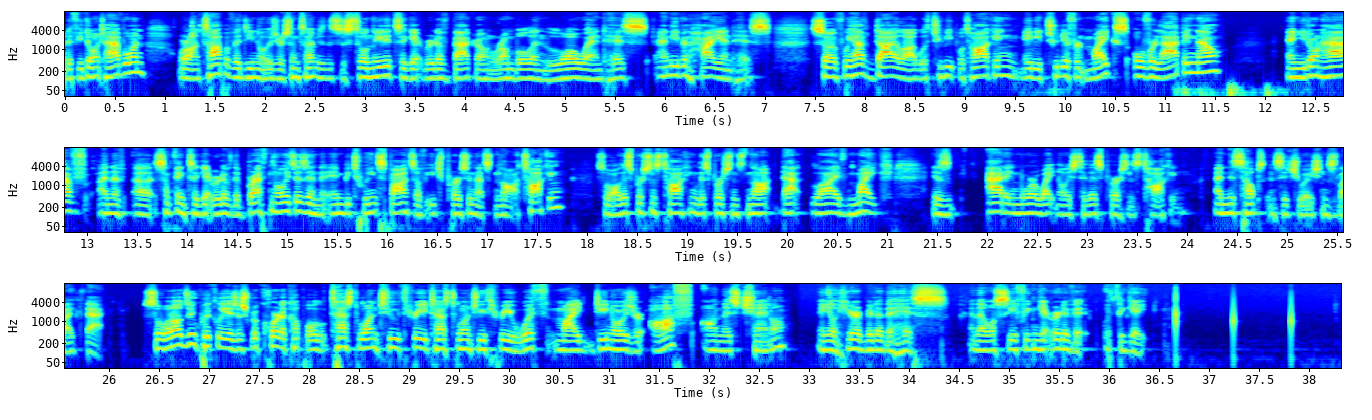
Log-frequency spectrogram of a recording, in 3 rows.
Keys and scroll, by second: 36.3 r, 38.0 k.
